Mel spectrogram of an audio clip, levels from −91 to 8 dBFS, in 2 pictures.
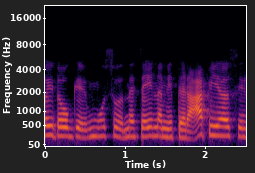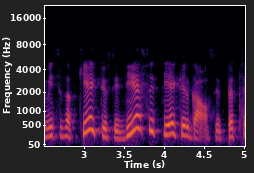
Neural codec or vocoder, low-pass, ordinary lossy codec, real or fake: codec, 16 kHz, 2 kbps, FunCodec, trained on Chinese and English, 25 frames a second; 7.2 kHz; MP3, 64 kbps; fake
